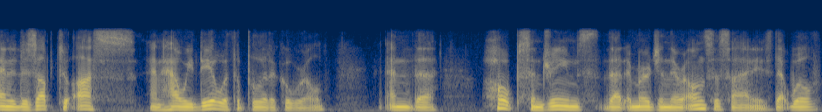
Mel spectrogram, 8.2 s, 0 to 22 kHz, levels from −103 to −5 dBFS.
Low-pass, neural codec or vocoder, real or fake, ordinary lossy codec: 7.2 kHz; none; real; Opus, 32 kbps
